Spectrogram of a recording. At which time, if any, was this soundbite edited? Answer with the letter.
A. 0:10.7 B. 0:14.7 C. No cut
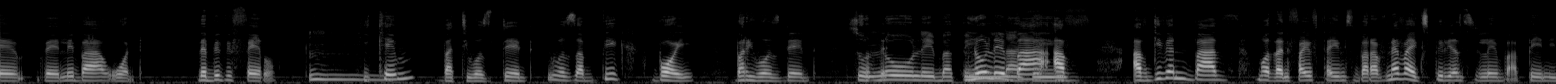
C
